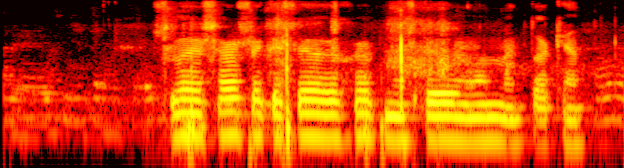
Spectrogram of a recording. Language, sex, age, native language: Icelandic, male, 13, Icelandic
